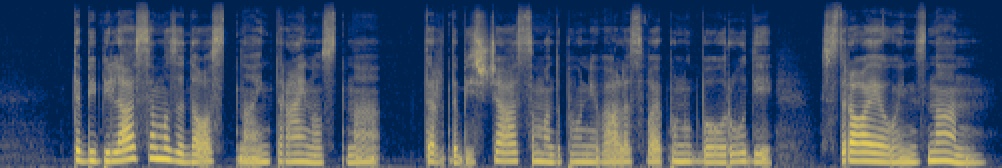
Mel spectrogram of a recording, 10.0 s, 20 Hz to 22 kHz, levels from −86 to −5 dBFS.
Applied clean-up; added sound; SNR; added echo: none; none; none; none.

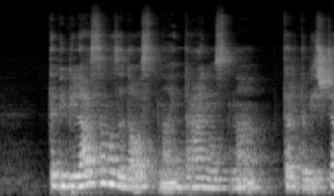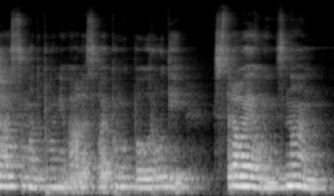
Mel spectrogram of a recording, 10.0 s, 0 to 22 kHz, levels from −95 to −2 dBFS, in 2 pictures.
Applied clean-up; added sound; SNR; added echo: none; none; none; reverberation time 0.8 s.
